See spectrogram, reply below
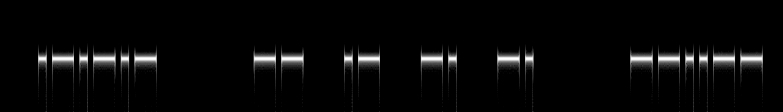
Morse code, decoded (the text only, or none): . MANN ,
